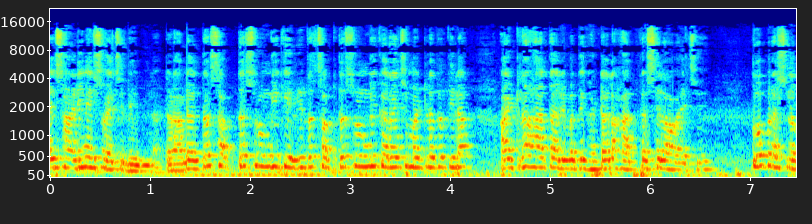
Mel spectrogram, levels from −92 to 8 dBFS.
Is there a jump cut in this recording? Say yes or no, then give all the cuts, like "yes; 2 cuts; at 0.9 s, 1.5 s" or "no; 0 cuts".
yes; 1 cut; at 1.4 s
